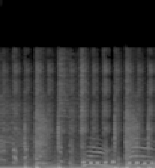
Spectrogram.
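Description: Heavy metal music: a distorted, drop-D-tuned Dean electric guitar playing a riff over the backing track's drums and bass. About halfway through, a warbling run of short high notes with arching pitch glides comes in on top.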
